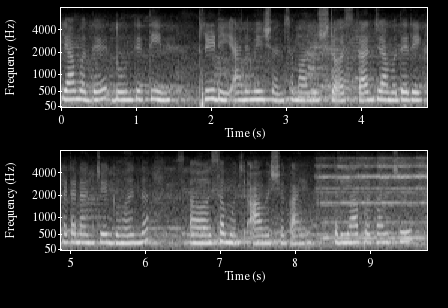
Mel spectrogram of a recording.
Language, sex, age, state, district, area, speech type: Marathi, female, 18-30, Maharashtra, Bhandara, rural, spontaneous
